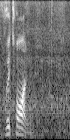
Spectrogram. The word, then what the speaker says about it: Vuitton: I360 saying it's pronounced Vuitton. V-W-E-E-ton. Louis Vuitton.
